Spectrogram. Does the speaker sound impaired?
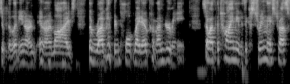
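Yes: deafness with cochlear implants, bilateral cochlear implants.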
